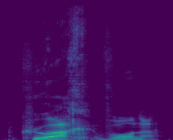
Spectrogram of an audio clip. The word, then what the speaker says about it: Cruach-Mhòna: So Cruach-Mhòna, which is spelled a lot like Cruach-Mhòna. So there's an MH in there. So it's like, Moana, Mahona, My Sharona.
